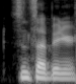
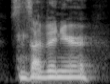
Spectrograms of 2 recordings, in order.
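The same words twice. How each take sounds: First: It is said in a plain, natural voice. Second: It is said in a raspy, put-on voice.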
